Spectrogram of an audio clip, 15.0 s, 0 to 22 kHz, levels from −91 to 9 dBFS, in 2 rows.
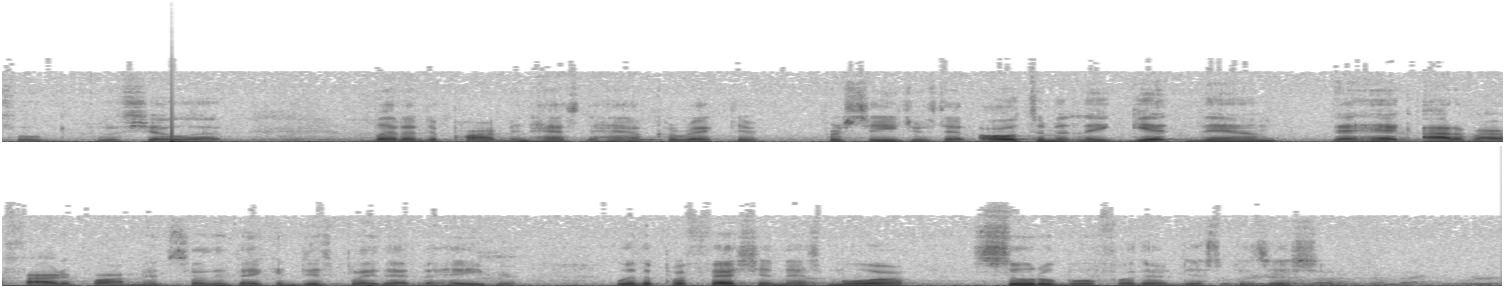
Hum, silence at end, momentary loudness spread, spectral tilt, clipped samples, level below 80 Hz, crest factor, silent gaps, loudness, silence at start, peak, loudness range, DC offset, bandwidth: none; 0 s; 12 LU; -7 dB/octave; under 0.1%; -28 dBFS; 20 dB; none; -23 LUFS; 0 s; 0 dBFS; 4 LU; under 0.1%; 12 kHz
